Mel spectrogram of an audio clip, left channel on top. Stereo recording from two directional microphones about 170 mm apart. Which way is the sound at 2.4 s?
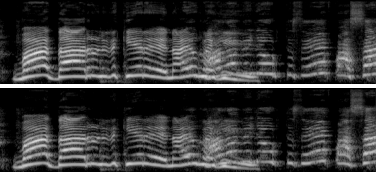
10° right (ahead or behind).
